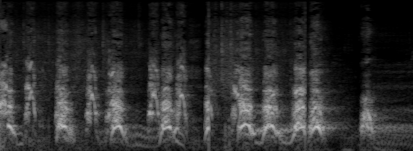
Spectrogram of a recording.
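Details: Dog barking in short bursts, each bark carrying a clear yelping rise and fall in tone, grouped in twos and threes with brief gaps and a final single bark after a pause.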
